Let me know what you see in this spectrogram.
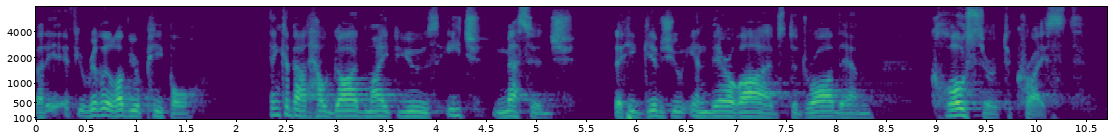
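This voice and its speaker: Against a quiet background, an unremarkable speaking voice with an American accent moves at a fairly slow pace with ordinary pitch variation. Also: man, medium pitch for a man. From US Appalachia (West Virginia). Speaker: preacher. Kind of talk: sermon. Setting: chapel with audience.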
